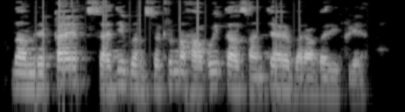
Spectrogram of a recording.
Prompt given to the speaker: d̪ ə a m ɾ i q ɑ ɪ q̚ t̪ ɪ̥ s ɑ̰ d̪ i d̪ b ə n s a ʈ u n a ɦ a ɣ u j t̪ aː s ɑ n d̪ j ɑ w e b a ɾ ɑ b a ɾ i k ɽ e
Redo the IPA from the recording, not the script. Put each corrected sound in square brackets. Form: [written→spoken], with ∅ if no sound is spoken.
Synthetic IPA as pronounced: d̪ ə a m ɾ i q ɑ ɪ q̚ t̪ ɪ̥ s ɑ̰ d̪ i [d̪→∅] b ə n s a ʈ u n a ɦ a ɣ u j t̪ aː s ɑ n [d̪→t̪] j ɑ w e b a ɾ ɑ b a ɾ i k ɽ e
